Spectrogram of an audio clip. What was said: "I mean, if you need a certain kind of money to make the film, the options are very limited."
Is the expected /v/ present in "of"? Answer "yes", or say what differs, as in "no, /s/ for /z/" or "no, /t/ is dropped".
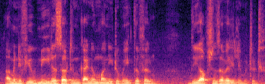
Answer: yes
